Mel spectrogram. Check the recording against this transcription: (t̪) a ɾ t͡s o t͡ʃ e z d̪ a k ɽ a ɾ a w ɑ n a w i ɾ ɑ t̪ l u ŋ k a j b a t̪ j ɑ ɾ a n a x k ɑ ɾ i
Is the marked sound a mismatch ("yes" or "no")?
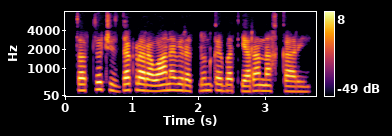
no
